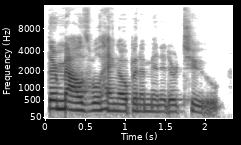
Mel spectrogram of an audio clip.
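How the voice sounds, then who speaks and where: A woman's voice: on the low side, moderate pace, close to an everyday voice. A woman voicing a sly, gloating, grouchy male storybook creature, relishing the words.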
